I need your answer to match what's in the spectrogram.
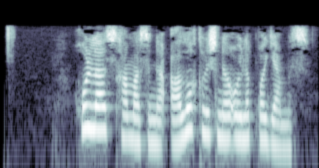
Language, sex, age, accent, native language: Uzbek, female, 12-17, Toshkent shahri, Uzbek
